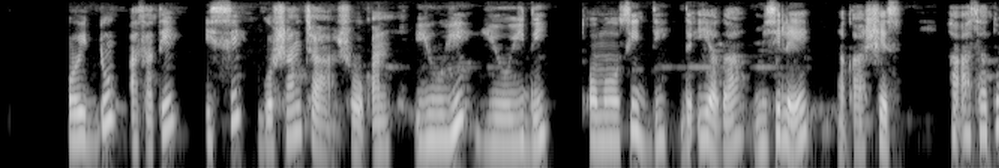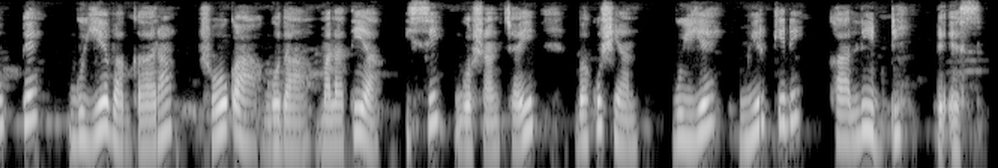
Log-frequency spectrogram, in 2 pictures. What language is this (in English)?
Wolaytta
